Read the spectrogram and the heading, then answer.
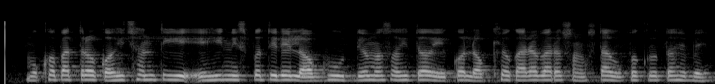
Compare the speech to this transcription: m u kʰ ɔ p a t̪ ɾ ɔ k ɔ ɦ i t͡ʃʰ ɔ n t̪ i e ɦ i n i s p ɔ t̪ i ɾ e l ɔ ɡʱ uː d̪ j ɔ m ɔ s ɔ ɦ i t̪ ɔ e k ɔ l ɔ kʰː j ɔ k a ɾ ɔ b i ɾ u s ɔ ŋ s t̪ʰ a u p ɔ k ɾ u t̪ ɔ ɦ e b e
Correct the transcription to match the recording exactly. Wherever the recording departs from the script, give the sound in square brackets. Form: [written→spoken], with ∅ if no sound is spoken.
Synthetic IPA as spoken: m u kʰ ɔ p a t̪ ɾ ɔ k ɔ ɦ i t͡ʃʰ ɔ n t̪ i e ɦ i n i s p ɔ t̪ i ɾ e l ɔ ɡʱ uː d̪ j ɔ m ɔ s ɔ ɦ i t̪ ɔ e k ɔ l ɔ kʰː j ɔ k a ɾ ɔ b [i→a] ɾ [u→ɔ] s ɔ ŋ s t̪ʰ a u p ɔ k ɾ u t̪ ɔ ɦ e b e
